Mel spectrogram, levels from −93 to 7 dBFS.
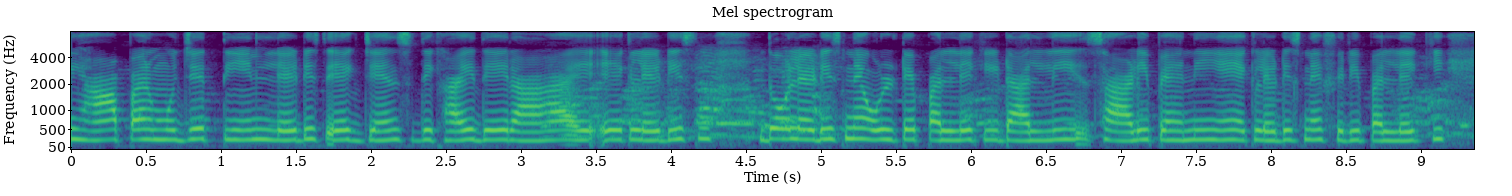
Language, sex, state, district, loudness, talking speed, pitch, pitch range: Hindi, female, Uttar Pradesh, Ghazipur, -19 LUFS, 190 wpm, 245 Hz, 235-255 Hz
